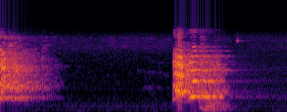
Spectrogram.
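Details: Angry Siberian Husky: a fading harsh bark at the very start, then after a pause a louder, raspy, strained bark with a growly low tail and a faint squeak at its end.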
